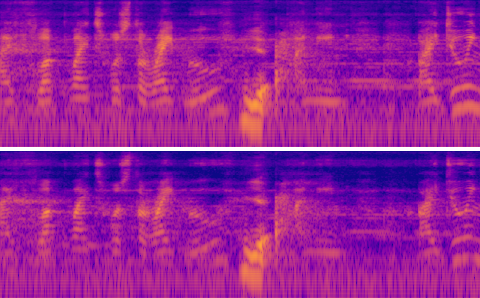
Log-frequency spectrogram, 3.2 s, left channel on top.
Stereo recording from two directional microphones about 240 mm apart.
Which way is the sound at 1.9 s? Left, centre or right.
Left.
